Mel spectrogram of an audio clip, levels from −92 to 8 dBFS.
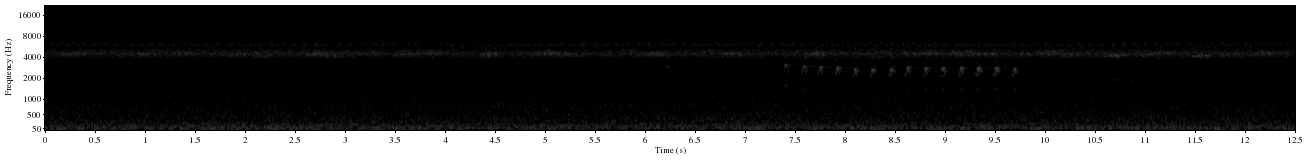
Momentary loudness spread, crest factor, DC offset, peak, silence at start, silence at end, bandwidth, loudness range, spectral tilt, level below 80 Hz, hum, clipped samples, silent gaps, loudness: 4 LU; 18 dB; under 0.1%; -54 dBFS; 0 s; 0 s; 16 kHz; 2 LU; -2 dB/octave; -84 dBFS; none; under 0.1%; none; -69 LUFS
